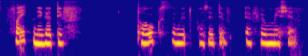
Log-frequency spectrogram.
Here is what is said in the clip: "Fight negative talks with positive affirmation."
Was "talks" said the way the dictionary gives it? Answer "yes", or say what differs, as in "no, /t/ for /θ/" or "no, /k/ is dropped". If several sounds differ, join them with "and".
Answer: yes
